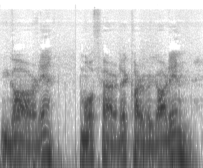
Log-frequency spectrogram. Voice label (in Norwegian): gale, Numedalsmål; Substantiv hankjønn; Må fæLe kaLvegaLin!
